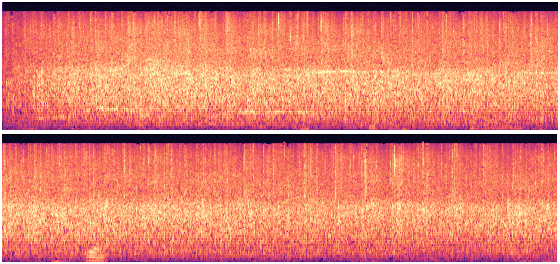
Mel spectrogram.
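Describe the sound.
Long, steady audience applause in a public library greeting Ralph Nader for a book talk, a dense, even roar of clapping that holds its level throughout.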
